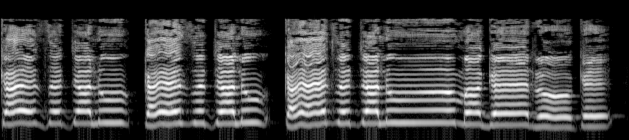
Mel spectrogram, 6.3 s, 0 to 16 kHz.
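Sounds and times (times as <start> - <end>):
man singing Indian devotional song: 0.0 - 6.2.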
